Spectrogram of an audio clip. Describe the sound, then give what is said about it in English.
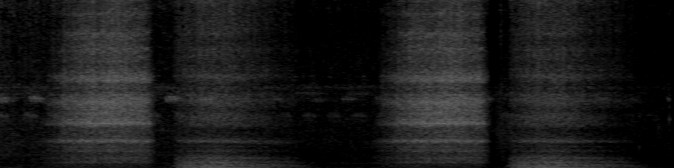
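Slow, deep breathing in two full cycles, each a long airy inhale followed by a lower, fuller exhale, steady and unhurried with no talking. “Let's try again. Let's just feel one breath.”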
